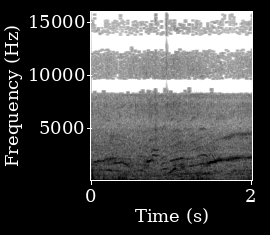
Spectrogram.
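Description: Riders screaming on a spinning fairground thrill ride over a steady rushing noise. One long scream rises and falls from a little past the middle.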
